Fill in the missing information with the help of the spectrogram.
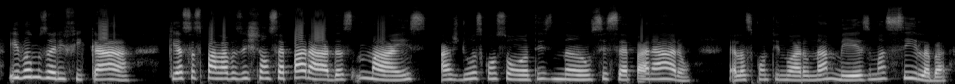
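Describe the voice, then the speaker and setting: A woman teaching a recorded lesson for young schoolchildren, her voice sitting a little high. She takes it slowly and patiently, sounding out each letter and syllable clearly. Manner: slow, spelling out letters and syllables for children. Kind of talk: recorded remote grammar lesson.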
